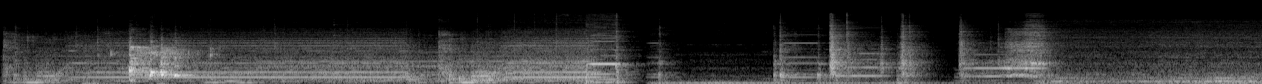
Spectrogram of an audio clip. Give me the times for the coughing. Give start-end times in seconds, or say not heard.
0.8-2.1.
